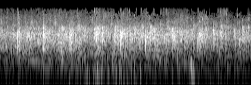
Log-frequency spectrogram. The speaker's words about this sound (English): Yeah, now we're clapping.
